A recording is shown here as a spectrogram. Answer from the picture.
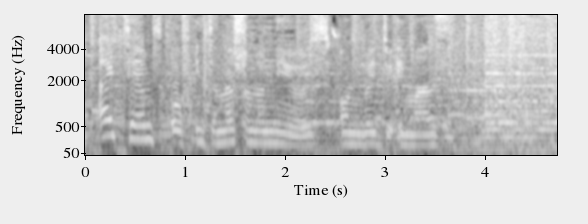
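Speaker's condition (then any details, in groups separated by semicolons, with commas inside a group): No condition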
